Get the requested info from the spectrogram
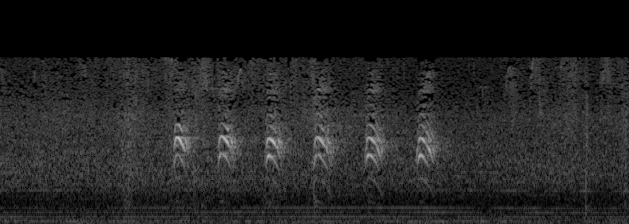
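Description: A bird calling six times in a row, the calls evenly spaced about half a second apart, starting about two seconds in.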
